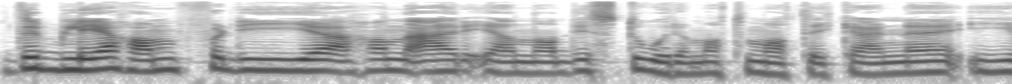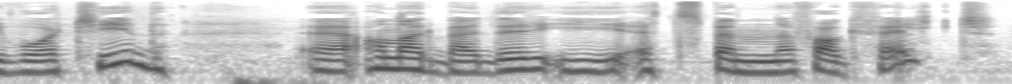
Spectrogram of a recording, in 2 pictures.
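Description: A woman's voice: lowish voice, no room sound. A woman professor chairing a prize committee, explaining her field in a studio news interview with frequent hesitations and fillers.

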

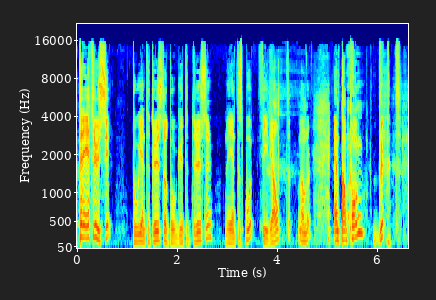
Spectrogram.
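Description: Male comedy host, higher register, over-the-top documentary narrator, dry close studio sound. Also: sing-song, no room sound. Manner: theatrical, swings between booming and hushed. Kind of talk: mock-dramatic documentary narration.

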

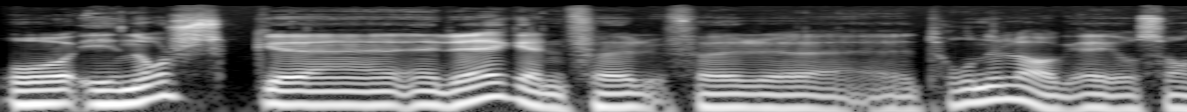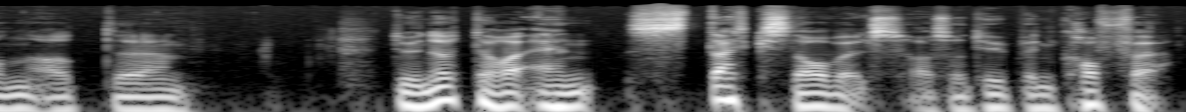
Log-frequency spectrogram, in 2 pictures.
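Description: A low-voiced man talks through speech sounds in an unhurried, explanatory way, often pausing on fillers and restarting phrases. The studio sound is close and dry. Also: no echo. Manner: relaxed, hesitant, many fillers and restarts. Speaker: phonetics expert. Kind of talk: explanatory radio conversation. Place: radio studio.

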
